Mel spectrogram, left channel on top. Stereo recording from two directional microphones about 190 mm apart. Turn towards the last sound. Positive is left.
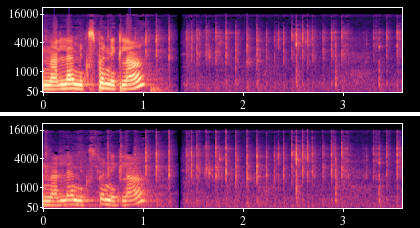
turn(degrees=-10)  # may be behind; listen again after turning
